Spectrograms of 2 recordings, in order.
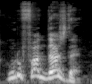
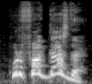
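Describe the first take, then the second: First: Said in the usual way. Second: Higher, louder repeat of Who the fuck does that; exasperated outburst. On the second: Shown as a demonstration. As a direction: throw the question up loud.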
